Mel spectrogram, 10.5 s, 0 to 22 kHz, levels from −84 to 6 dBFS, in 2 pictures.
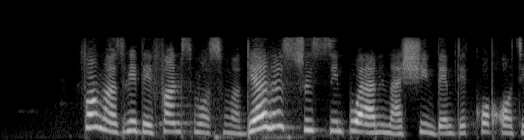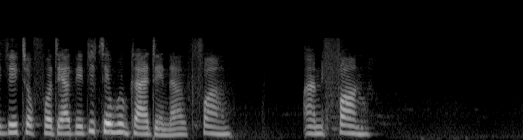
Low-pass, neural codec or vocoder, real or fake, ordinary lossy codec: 7.2 kHz; codec, 16 kHz, 0.5 kbps, X-Codec, HuBERT features, trained on general audio; fake; none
